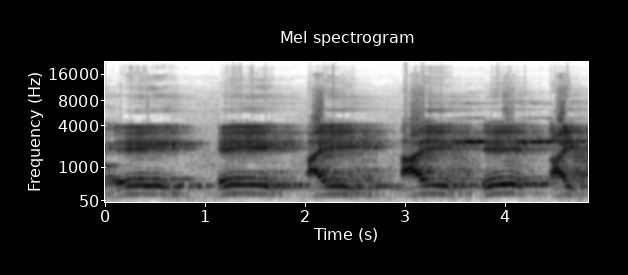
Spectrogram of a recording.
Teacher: अब ए दई तो में क्या है, एक तो हो गया ए, दूसरा द के ऊपर जो मात्रा लगी हुई आई की वो होगी ए और आई, ये दोनों, इन दोनों का उच्चारण स्थान जो है कंठ तालु में होता है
